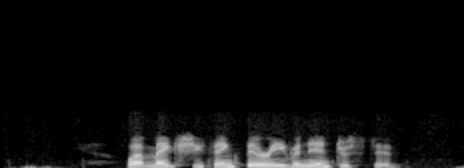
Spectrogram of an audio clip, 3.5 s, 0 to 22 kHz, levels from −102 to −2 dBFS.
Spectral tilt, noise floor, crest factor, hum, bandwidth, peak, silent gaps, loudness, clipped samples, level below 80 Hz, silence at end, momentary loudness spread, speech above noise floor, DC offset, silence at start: -3 dB/octave; -76 dBFS; 18 dB; none; 4.5 kHz; -8 dBFS; none; -24 LUFS; under 0.1%; -66 dBFS; 0.55 s; 15 LU; 52 dB; under 0.1%; 0.95 s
